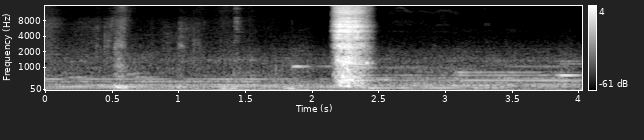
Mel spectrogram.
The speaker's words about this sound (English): I coughed a lot about 10 minutes ago, which is why I'm sniffling. I promise I'm not crying.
